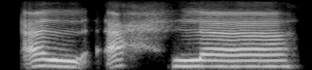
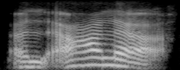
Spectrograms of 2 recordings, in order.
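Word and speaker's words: الأعلى: Al-a'la, al-ahla. Which one is right? Yes, the first one. Al-a'la.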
